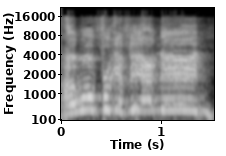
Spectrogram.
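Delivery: very high-pitched shout. A fan previewing what they will shout at a game reveal, shouting. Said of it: "except I'm going to shout".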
